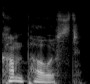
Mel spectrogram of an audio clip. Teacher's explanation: the o at the end is very round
